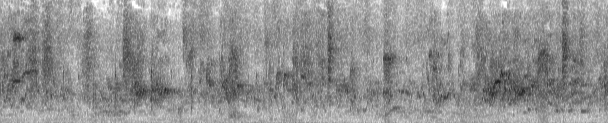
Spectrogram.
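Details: Budgerigars courting and about to breed: dense, continuous warbling chatter of squawks and chirps, layered and unbroken throughout.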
